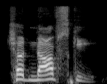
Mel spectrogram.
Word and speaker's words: Chudnovsky: Tim, to tie up the game for 3 points in Mixed Bag, who plays the main villain, Chudnovsky, in Green Hornet? Good pronunciation there.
